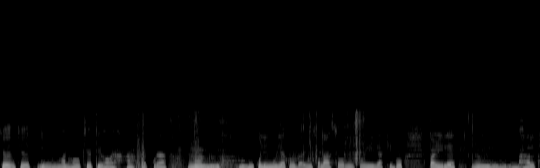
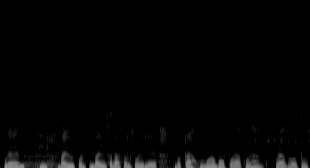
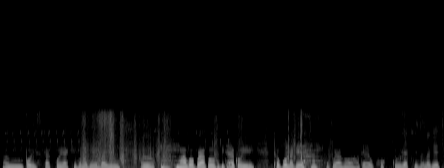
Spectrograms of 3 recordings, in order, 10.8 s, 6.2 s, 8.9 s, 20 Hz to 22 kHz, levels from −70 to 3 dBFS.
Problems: low volume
